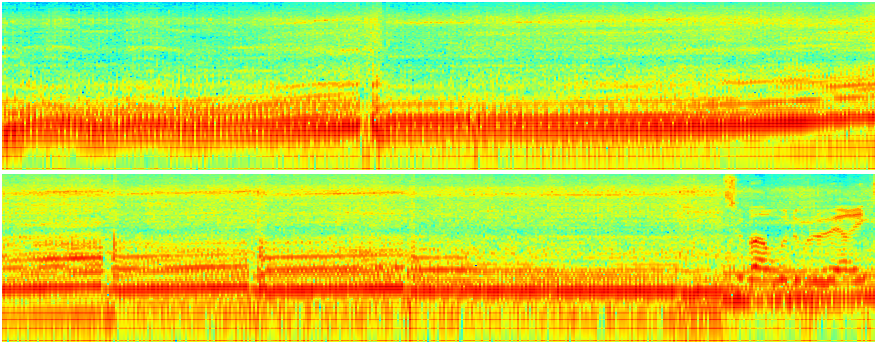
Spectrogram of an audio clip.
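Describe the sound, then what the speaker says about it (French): A Subaru WRX passes nearby, its engine note rising and then holding steady as it goes by, loud and close, with people talking over it. "Subaru WRX."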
